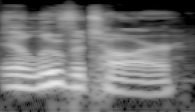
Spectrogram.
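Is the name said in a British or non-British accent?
non-British. It is said with a non-British accent. "he doesn't say Iluvatar"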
